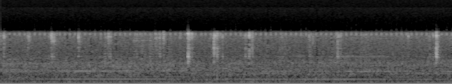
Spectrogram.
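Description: Wild hedgehog eating at a bowl inside a plastic feeding box: small irregular crunching clicks, a few a second, over a steady low hum.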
